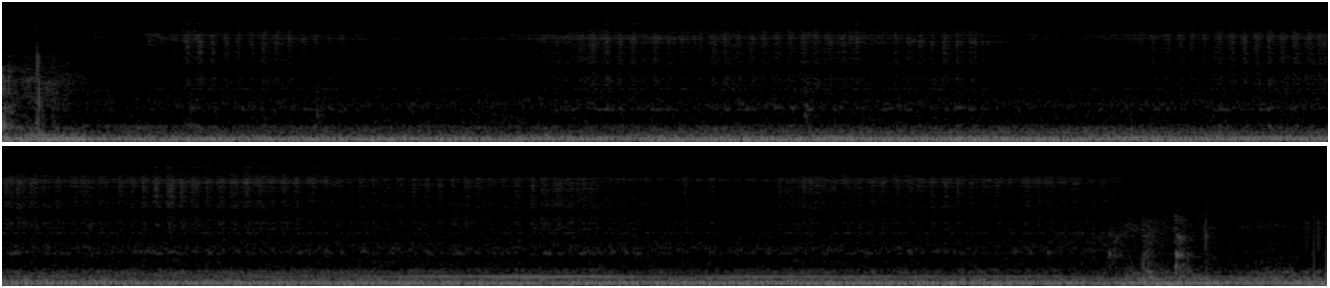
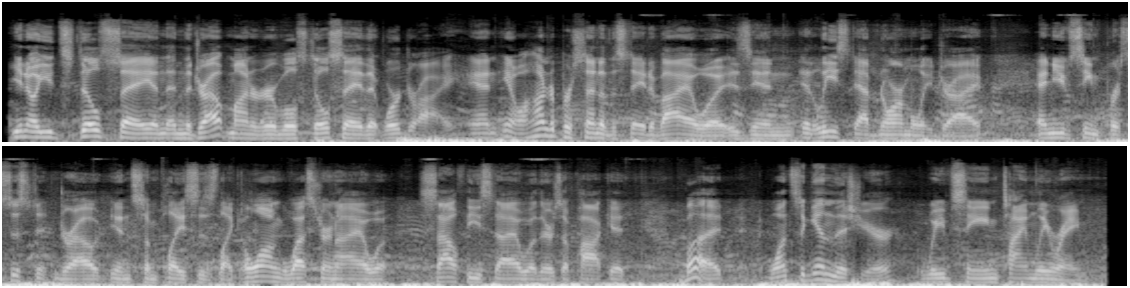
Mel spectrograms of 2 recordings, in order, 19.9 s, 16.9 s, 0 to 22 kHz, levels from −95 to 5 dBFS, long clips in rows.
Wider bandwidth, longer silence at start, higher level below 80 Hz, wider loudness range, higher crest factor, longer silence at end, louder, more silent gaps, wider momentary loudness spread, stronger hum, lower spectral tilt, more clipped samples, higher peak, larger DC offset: about the same, 15.5 kHz vs 15.5 kHz; about the same, 0 s vs 0.05 s; second, -64 dBFS vs -18 dBFS; about the same, 2 LU vs 2 LU; about the same, 14 dB vs 10 dB; second, 0 s vs 0.15 s; second, -60 LUFS vs -17 LUFS; neither; about the same, 3 LU vs 4 LU; neither; first, -5.5 dB/octave vs -4 dB/octave; neither; second, -44 dBFS vs -2 dBFS; neither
